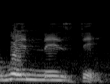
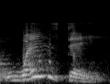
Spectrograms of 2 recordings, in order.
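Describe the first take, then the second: First: The D sound and middle vowel are pronounced. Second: The D sound and middle vowel are silent. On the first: The speaker calls it wrong. "not Wednesday" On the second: The speaker calls it right. "The D is silent and the second E is silent"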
